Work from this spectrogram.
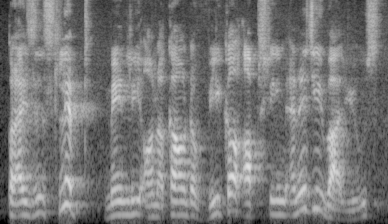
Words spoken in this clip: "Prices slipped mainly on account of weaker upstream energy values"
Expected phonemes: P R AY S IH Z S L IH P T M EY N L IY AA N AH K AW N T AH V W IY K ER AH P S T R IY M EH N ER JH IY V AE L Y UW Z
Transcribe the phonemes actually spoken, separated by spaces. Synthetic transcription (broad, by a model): P R AY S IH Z S L IH P T M EY N L IY AA N AH K AW N T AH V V IY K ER AH P S T R IY M EH N ER JH IY V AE L Y UW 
